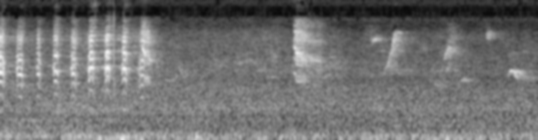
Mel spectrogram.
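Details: Backyard blue jay, a regular peanut-fed visitor chatting at the person feeding it, gives a quick run of about nine dry clicking notes, then a harsh rasp and a few short high squeaks over steady low rumble.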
